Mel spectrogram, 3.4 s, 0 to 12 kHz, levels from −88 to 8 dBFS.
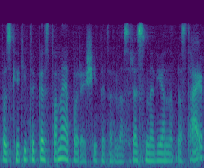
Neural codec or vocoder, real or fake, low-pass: codec, 16 kHz, 0.8 kbps, ZipCodec; fake; 7.2 kHz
